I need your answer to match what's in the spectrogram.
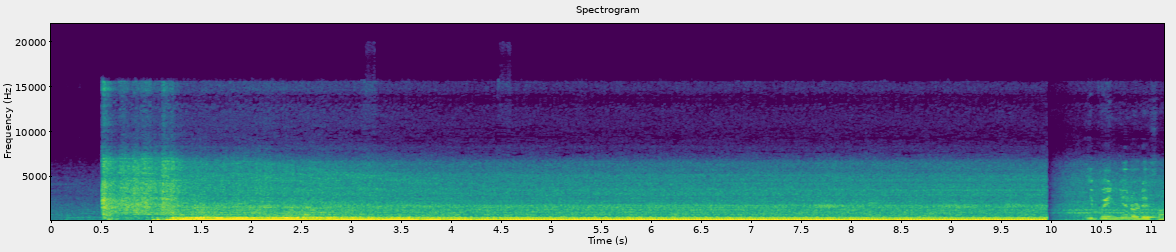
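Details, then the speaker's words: Hyundai i10 Era after welding the silencer tube and refitting the muffler that had been hanging loose: quick start, smooth even idle with a low soft exhaust note, no rasping or blowing; loud exhaust sound now reduced. "Sound பாருங்கள், silencer மட்டும் fix பண்ணியாச்சு. சரிங்களா, இப்போ sound அப்படியே குறைஞ்சி போச்சு."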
